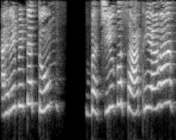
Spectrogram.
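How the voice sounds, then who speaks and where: A very high, sharp voice plays as a woman acts it a chatty elderly auntie. She is friendly and coaxing, a grandmother figure in a family cartoon. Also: a little fast. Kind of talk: Hindi family moral cartoon acting.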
